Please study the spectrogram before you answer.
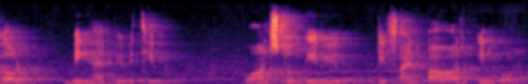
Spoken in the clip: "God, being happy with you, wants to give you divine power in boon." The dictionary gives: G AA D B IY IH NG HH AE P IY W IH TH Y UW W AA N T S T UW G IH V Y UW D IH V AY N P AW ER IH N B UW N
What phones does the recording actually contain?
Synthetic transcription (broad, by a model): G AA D B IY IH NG HH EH P IY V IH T Y UW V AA N T S T UW G IH V Y UW D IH F AY N P AW ER IH N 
